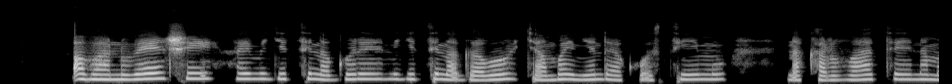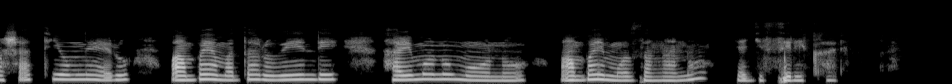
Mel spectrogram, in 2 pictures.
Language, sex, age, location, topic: Kinyarwanda, female, 18-24, Huye, government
